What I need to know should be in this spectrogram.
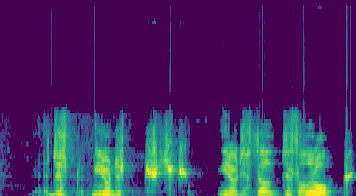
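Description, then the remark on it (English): A person imitates a small bird's whistle with a run of short, chirpy vocal bursts and a few thin whistled notes, mostly fairly loud with brief pauses between them. “What was that whistle like? Like what it sound like?”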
